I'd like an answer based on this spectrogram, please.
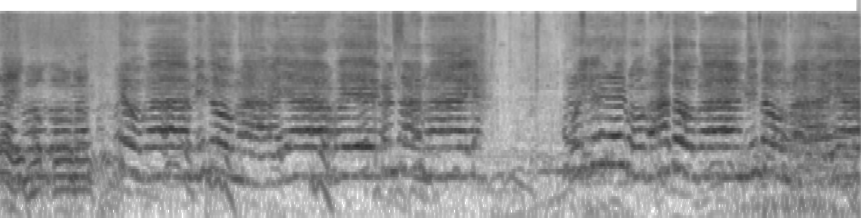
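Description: A group of Tamang women singing a mendomaya folk song together, breaking off briefly about five seconds in before the next line starts.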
